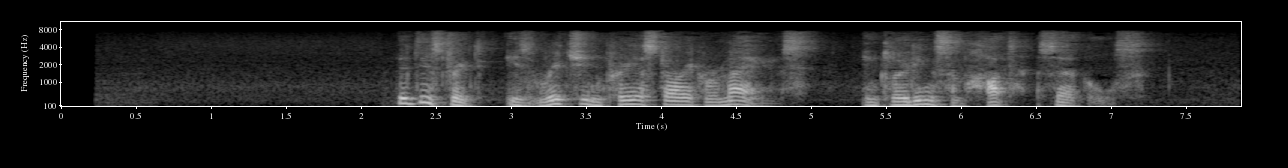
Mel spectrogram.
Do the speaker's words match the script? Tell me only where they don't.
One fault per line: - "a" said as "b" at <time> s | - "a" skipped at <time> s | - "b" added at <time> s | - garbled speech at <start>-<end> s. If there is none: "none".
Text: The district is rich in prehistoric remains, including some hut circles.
none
